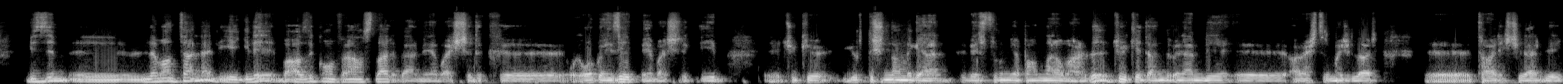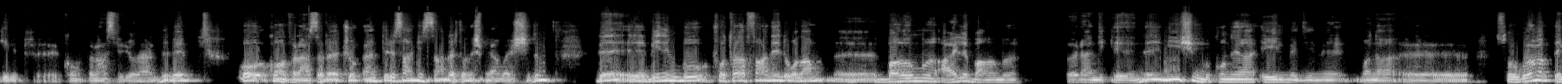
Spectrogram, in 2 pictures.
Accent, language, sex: native, Turkish, male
